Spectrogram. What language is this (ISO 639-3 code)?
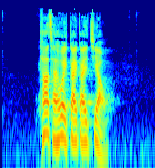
zho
